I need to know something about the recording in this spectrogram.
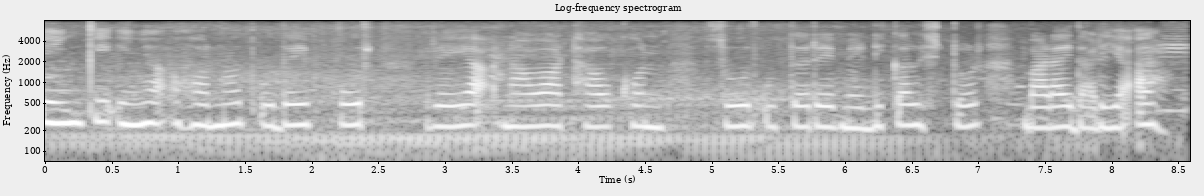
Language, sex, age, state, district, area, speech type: Santali, female, 18-30, West Bengal, Dakshin Dinajpur, rural, read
